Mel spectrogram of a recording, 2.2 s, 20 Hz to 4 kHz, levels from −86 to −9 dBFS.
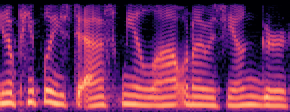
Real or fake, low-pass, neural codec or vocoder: fake; 3.6 kHz; codec, 16 kHz, 16 kbps, FunCodec, trained on LibriTTS, 50 frames a second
